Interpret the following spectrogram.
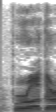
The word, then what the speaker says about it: brother: Y acá tenemos algunas aclaraciones que, por ejemplo, Bart and Lisa are brother and sister. ¿Ya? Bart y Lisa son hermano y hermana. Nuevamente, la TH la pronunciamos con la D de dedo y brother significa hermano y para decir hermana utilizamos sister.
